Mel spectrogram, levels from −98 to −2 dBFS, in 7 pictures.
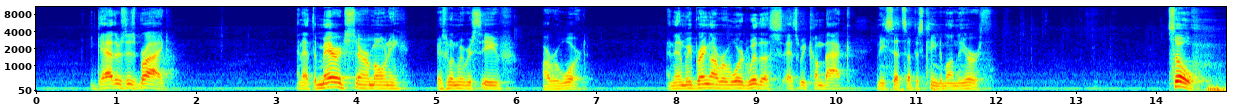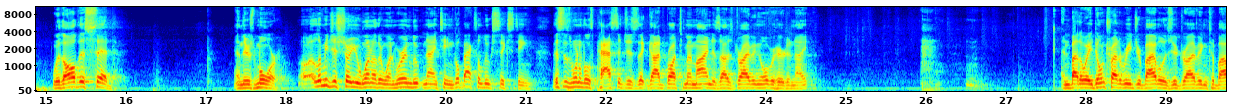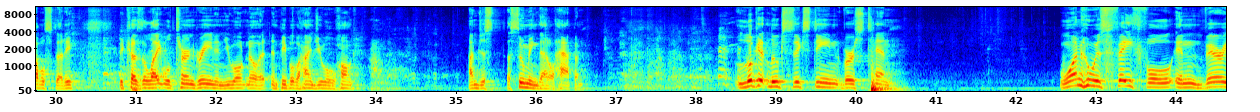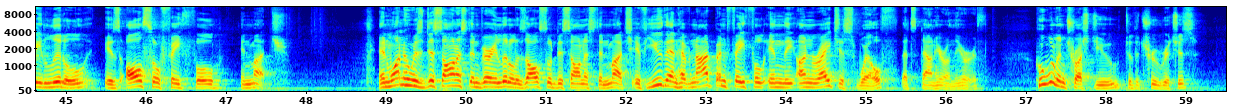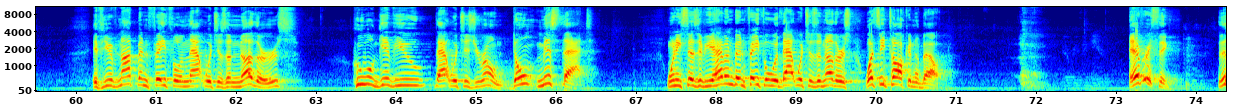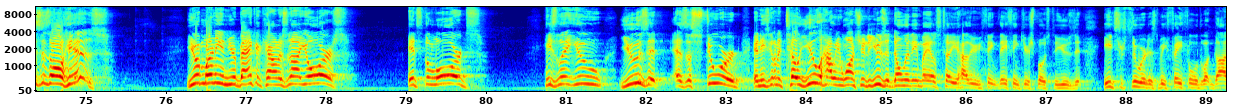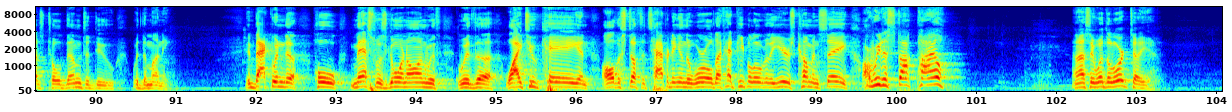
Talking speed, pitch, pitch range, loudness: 190 wpm, 145 Hz, 120-195 Hz, -21 LUFS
